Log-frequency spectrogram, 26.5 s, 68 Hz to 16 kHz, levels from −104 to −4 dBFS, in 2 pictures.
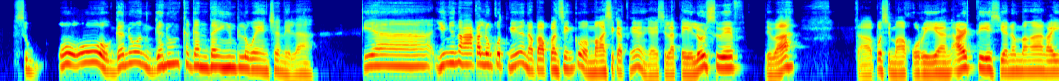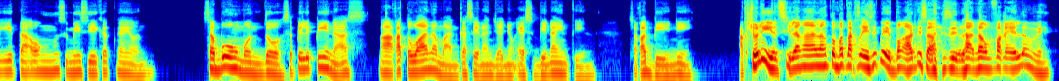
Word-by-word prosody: Sub 150 -2 -14 0.3
oo, 225 +2 +1
ganun 205 - -4
ganun 200 +8 -3
kaganda 195 -4 -3
yung 180 -1 0
impluwensya 155 -4 -5
nila, 115 0 -11 0.6
kaya 200 +3 -3 0.7
yun 210 +7 -5
yung 235 - -4
nakakalungkot 215 -2 0
ngayon, 215 +3 -3
napapansin 150 +2 -2
ko 210 - -2
ang 125 - -8
mga 130 +1 -1
sikat 135 - -5
ngayon, 180 +1 -6
gaya 105 - -8
sila 115 +1 -8
Taylor 115 +11 -1
Swift, 175 -1 +1 0.3
di 105 - -9
ba? 180 +11 +2 0.8
Tapos 110 +9 -7
yung 120 -3 -7
mga 120 - -4
Korean 120 +1 -3
artist, 160 -1 +1
'yan 135 0 -4
ang 135 - -8
mga 140 0 -4
nakikita 135 0 -4
kong 135 +1 -6
sumisikat 125 -1 -7
ngayon, 115 -4 -9 0.7
sa 155 -1 +2
buong 170 +1 +4
mundo. 120 -2 -3
Sa 95 - -11
Pilipinas, 155 -7 -4 0.2
nakakatuwa 130 +2 +2
naman, 105 -9 -5
kasi 115 -1 -6
nandiyan 105 0 -9
yung - - -18
SB19 105 -2 -8 0.5
tsaka 120 - -1
BINI. 105 -1 -6 0.7
Actually, 215 - +9
sila 170 +2 +5
nga 190 0 +7
lang 195 0 +5
tumatak 200 -1 +5
sa 200 - +4
isip 180 +6 +4
ko, - - +10
eh, - - +6
ibang 175 +4 +2
artist, 160 +9 +4
ah, - - +6
si 160 0 +2
wala 155 +3 +6
na 170 0 +7
akong 160 0 -2
pakialam, 170 +3 +3
eh. 125 0 -6
145 Hz, 155 wpm, -21 LUFS, 120-180 Hz, 0.8 s, ko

